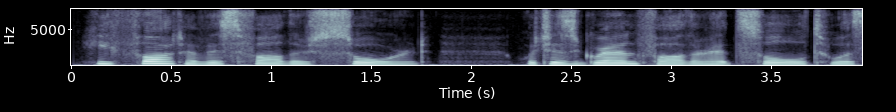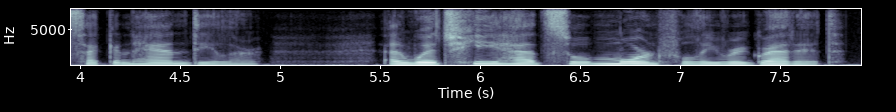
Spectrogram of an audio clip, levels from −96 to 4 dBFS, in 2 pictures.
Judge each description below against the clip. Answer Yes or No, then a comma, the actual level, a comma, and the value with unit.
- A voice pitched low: No, high, 200 Hz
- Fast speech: No, average, 165 wpm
